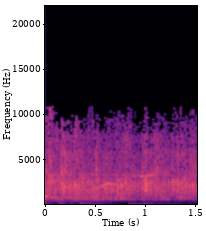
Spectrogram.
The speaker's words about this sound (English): Jesus, a mighty clap for him. Applaudissez pour Jésus.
